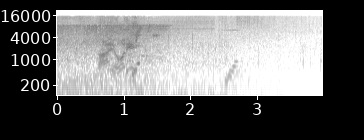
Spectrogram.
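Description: A magic blast booms and rumbles loudly.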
